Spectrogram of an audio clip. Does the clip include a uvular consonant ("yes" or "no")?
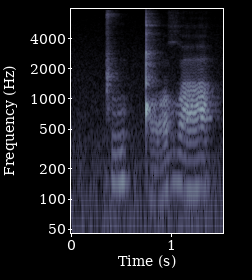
yes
